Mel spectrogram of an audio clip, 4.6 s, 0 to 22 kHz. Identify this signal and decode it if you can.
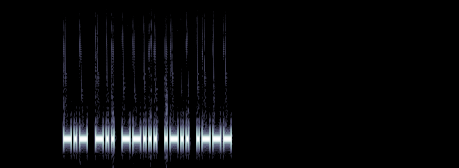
Morse code, heard as a keyed tone, about 41 wpm, 700 Hz. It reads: KD7LJ
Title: USA Call Signs - 5 Characters - Repeated 3x - 45wpm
